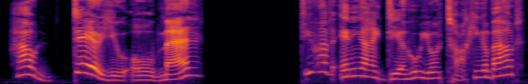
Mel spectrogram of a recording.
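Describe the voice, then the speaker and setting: A man's voice: fairly high pitch, no room sound, clean studio sound, full character voice. An actor playing a hot-headed, devout young man in a video game, speaking with earnest, dramatic indignation. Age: young adult.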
